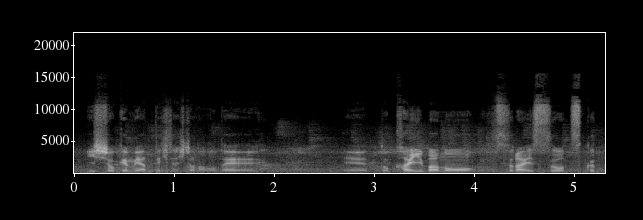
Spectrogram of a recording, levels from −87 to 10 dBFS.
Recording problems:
thin; very; fading below 750 Hz
wind noise on the microphone; occasional gusts; 20 dB below the speech
background chatter; faint; throughout; 4 voices, 20 dB below the speech

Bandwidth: 15.5 kHz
